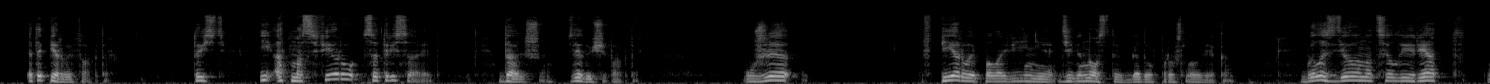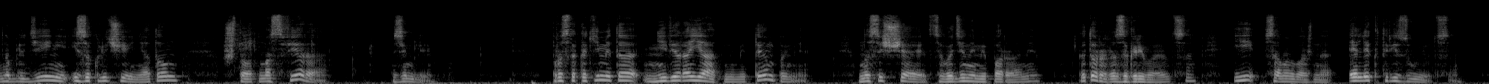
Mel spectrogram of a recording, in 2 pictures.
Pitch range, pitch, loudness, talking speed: 115-170 Hz, 140 Hz, -33 LUFS, 90 wpm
